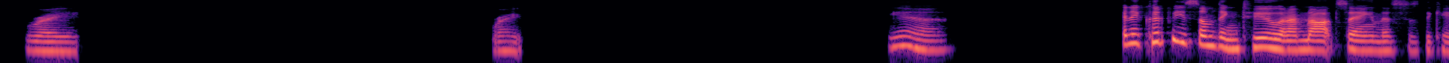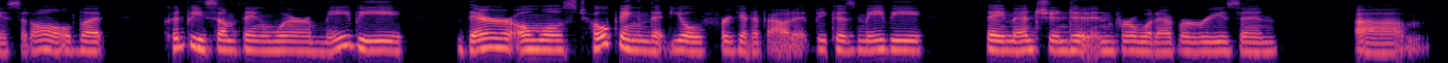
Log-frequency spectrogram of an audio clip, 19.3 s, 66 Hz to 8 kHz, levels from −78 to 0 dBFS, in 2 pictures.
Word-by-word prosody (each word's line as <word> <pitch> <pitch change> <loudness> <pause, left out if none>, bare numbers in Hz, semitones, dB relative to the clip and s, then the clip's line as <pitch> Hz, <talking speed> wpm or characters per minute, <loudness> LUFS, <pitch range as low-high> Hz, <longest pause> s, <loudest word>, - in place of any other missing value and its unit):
Right. 165 -2 -4 2.7
Right. 170 -1 -9 2.4
Yeah. 205 -7 -4 1.2
And 280 +2 +4
it 295 - -1
could 330 +1 +4
be 370 -5 +3
something 250 -9 +3
too, 225 0 +4
and 180 - +7
I'm 180 - +3
not 180 -1 +6
saying 175 -3 +1
this 170 +1 -6
is 165 - -14
the 170 - -10
case 160 -2 -8
at - - -9
all, 175 -1 0
but 170 -1 0 0.4
could 215 +1 -3
be 215 -5 +1
something 185 -2 -1
where 175 -1 -1
maybe 180 -1 -1 0.3
they're 205 +3 +6
almost 185 0 +1
hoping 215 -11 +3
that 170 -1 -3
you'll 175 -3 +1
forget 170 0 -4
about 155 - -3
it - - -8
because 180 -1 -3
maybe 180 0 -1 0.4
they 180 -2 +4
mentioned 175 0 -1
it 175 - +1
and 170 0 -6
for 175 0 -1
whatever 160 -1 -3
reason, 165 -1 -4 0.5
um, 145 +7 -2
180 Hz, 135 wpm, -23 LUFS, 170-190 Hz, 2.7 s, and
